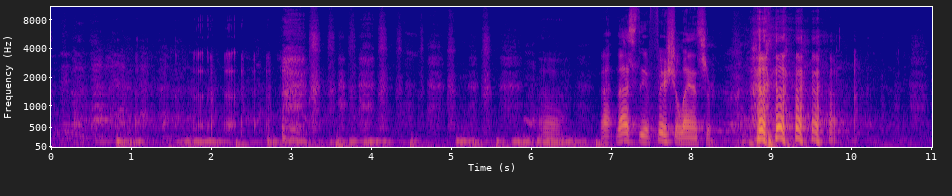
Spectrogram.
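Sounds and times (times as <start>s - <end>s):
man laughing breathily: 0.0s - 6.9s, 8.5s - 9.9s.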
